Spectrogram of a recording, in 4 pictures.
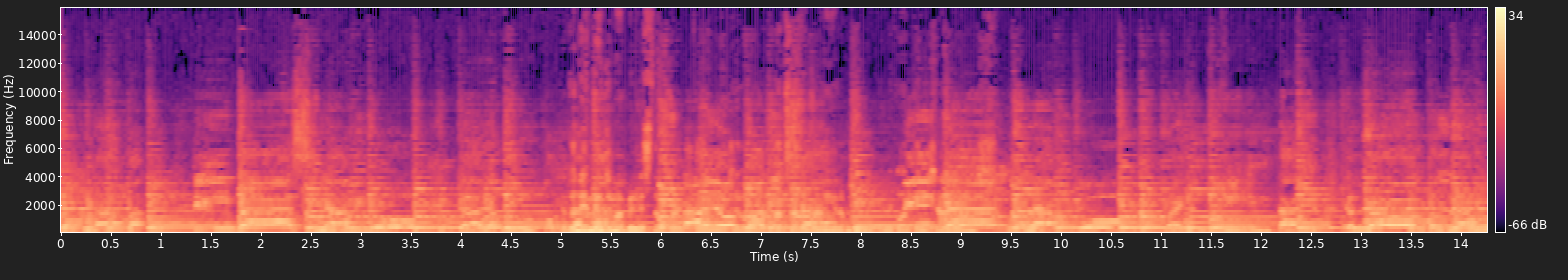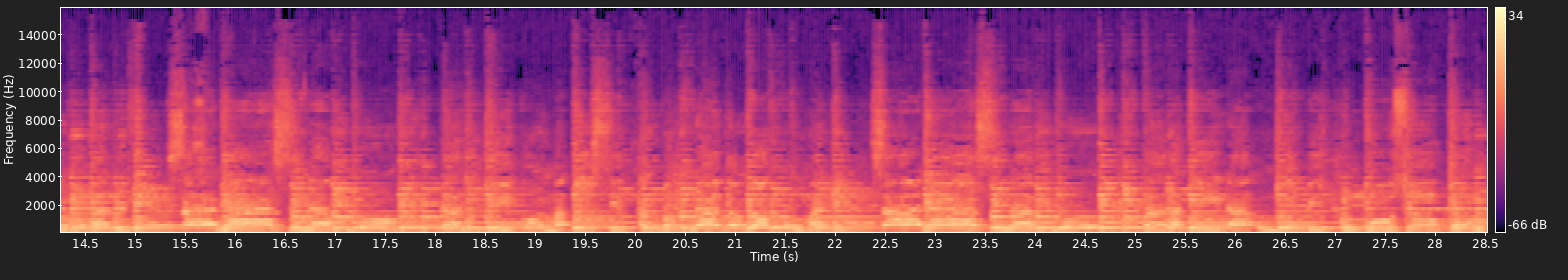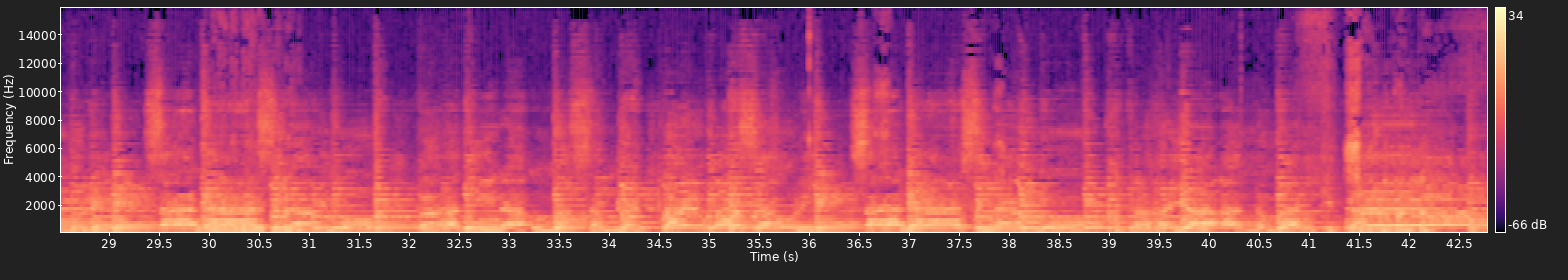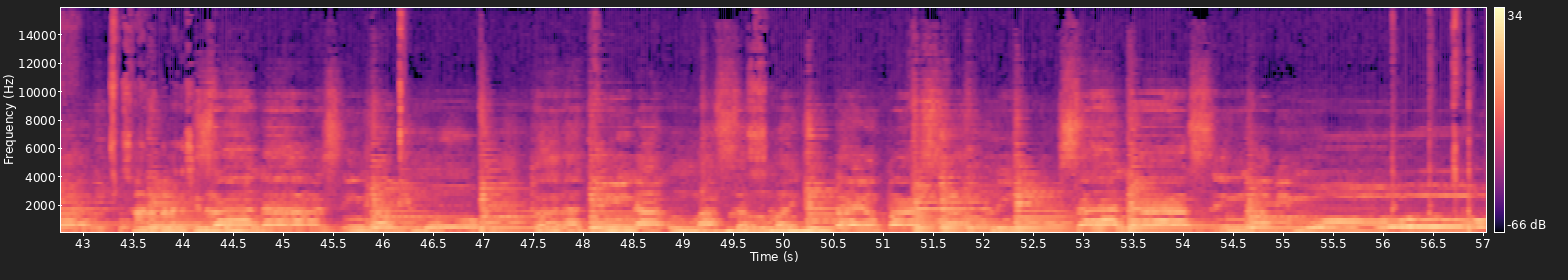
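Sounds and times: man singing: 0:00.0 - 0:57.0
strummed ukulele: 0:00.0 - 0:57.0.

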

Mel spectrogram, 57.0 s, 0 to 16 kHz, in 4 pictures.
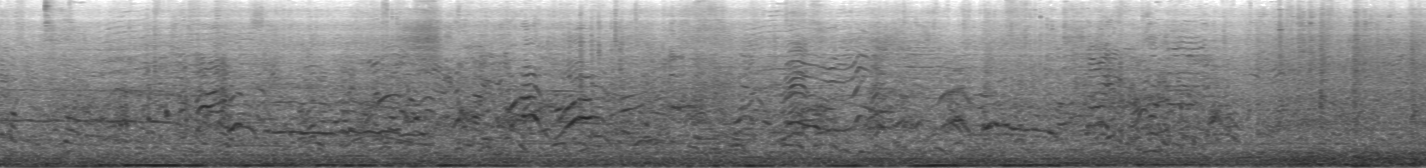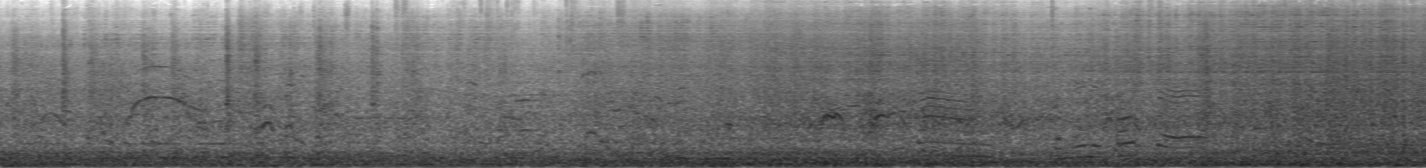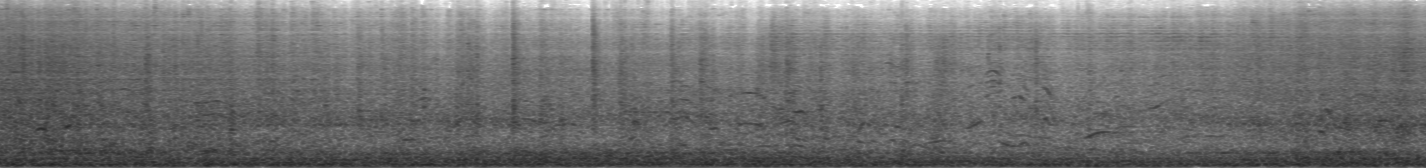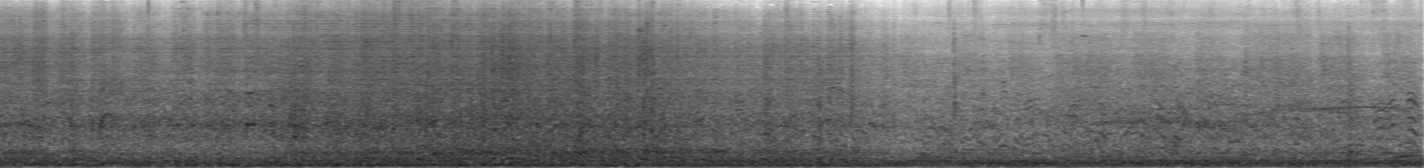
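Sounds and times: low rumble of rides running: 0:00.0 - 0:57.0
people talking: 0:00.0 - 0:57.0.

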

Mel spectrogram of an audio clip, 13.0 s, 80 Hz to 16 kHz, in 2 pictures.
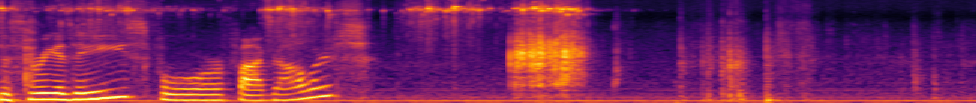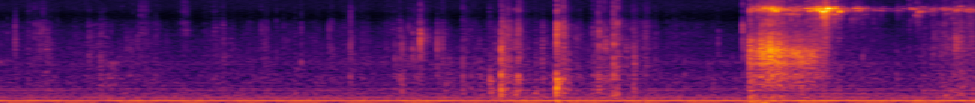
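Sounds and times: steady low hum: 0:00.0 - 0:09.9, 0:10.7 - 0:13.0
jewelry clinking on a tabletop: 0:01.7 - 0:04.0, 0:11.5 - 0:13.0
rustling crinkling noise: 0:04.6 - 0:11.3.

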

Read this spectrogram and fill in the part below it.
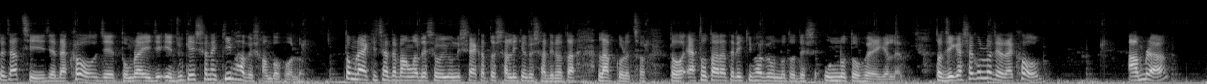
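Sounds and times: man speaking: 0:00.0 - 0:10.5, 0:11.3 - 0:11.8.

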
